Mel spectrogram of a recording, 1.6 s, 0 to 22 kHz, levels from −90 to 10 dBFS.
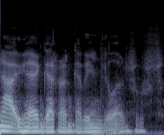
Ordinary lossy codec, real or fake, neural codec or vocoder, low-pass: none; real; none; 10.8 kHz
